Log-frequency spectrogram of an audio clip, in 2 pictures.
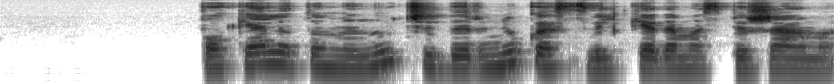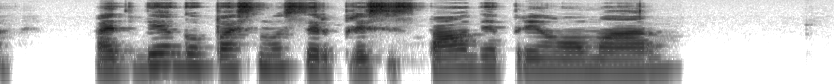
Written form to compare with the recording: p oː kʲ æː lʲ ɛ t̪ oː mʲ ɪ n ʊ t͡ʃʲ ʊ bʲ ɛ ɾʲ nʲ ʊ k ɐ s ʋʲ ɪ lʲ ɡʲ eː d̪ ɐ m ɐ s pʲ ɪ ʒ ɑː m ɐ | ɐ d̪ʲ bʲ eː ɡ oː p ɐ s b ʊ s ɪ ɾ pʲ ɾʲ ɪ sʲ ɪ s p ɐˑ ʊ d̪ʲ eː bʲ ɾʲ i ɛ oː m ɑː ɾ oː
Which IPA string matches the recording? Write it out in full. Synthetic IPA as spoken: p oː kʲ æː lʲ ɛ t̪ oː mʲ ɪ n ʊ t͡ʃʲ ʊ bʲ ɛ ɾʲ nʲ ʊ k ɐ s ʋʲ ɪ lʲ kʲ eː d̪ ɐ m ɐ s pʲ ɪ ʒ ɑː m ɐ | ɐ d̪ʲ bʲ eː ɡ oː p ɐ s m ʊ s ɪ ɾ pʲ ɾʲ ɪ sʲ ɪ s p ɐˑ ʊ d̪ʲ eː pʲ ɾʲ i ɛ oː m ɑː ɾ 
